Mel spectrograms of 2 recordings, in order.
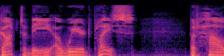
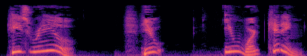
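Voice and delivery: high-pitched, stunned outburst; shocked and halting, voice way up; shocked scream; 13 semitones higher than usual. A narrator's reading. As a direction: gasp it out high, in disbelief. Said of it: "let out another scream".

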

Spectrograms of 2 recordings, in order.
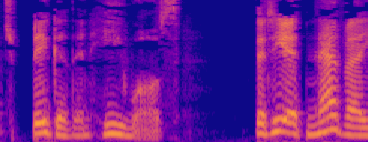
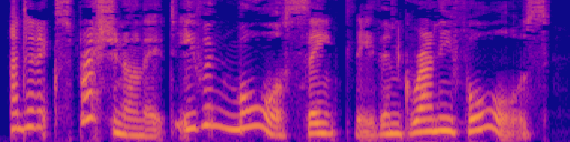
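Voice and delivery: ordinary delivery, nothing marked

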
